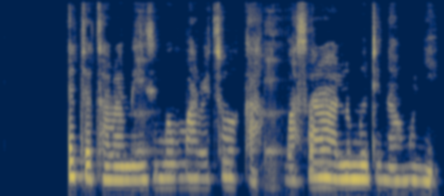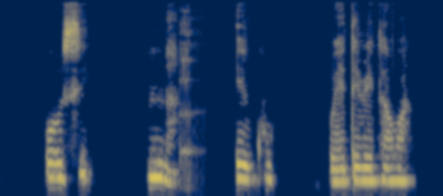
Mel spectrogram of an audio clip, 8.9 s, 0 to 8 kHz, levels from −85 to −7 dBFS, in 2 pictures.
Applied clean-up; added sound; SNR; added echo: neural mask model RNNoise.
